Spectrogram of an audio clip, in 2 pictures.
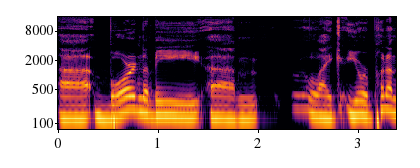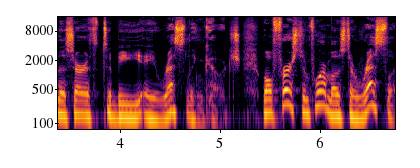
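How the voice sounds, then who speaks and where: A man speaks at a medium pitch in a dark, mellow, somewhat breathy tone. His pace is fairly slow. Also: lively intonation. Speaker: podcast host. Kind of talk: casual chat. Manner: stammering.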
